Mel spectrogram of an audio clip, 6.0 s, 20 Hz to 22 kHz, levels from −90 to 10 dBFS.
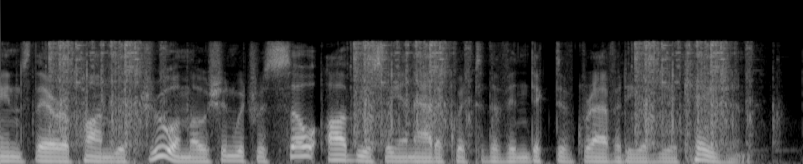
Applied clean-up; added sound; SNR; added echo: none; Cutlery, silverware; 12 dB; none.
